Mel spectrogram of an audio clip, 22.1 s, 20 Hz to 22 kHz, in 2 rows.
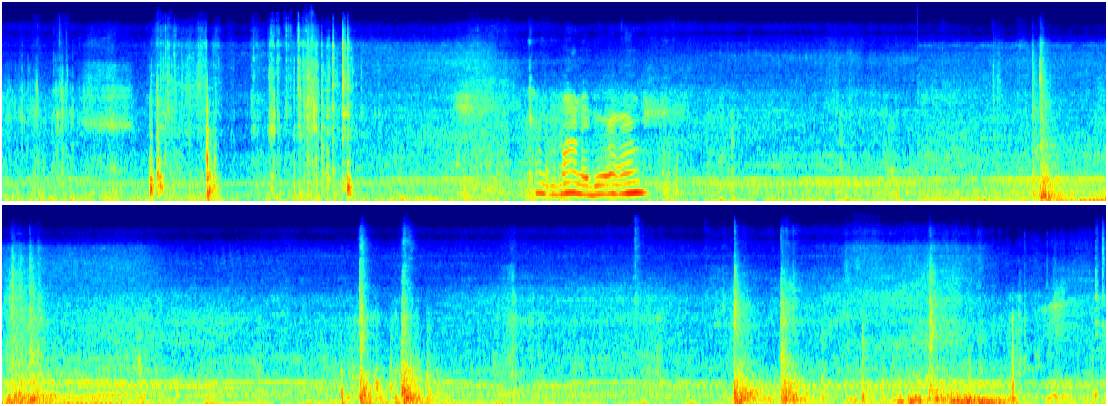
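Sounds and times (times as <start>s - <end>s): steady hum: 0.0s - 22.0s
objects knocking and clunking: 1.4s - 3.7s.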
